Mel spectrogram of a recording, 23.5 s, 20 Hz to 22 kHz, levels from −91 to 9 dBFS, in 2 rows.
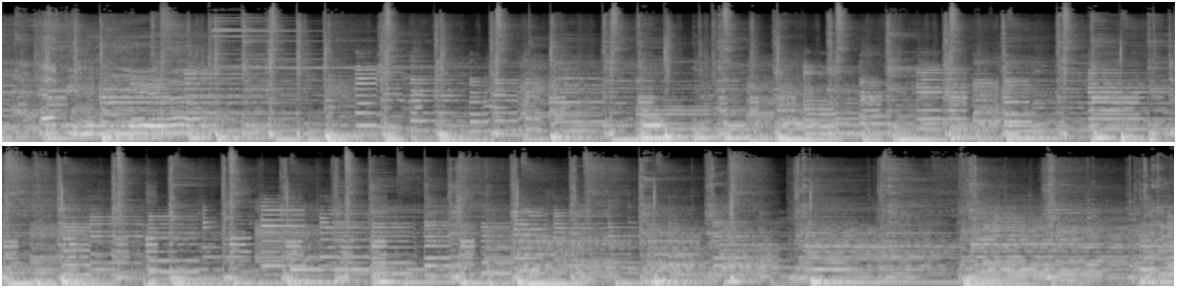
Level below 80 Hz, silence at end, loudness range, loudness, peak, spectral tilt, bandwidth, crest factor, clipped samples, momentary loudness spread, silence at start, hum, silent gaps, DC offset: -20 dBFS; 0 s; 3 LU; -15 LUFS; 0 dBFS; -5.5 dB/octave; over 20 kHz; 14 dB; under 0.1%; 6 LU; 0 s; none; none; under 0.1%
